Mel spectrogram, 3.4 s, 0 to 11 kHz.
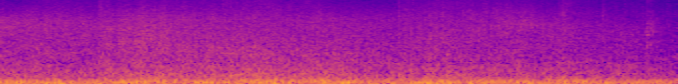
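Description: Bombs dropped by A-4 jets in the strategy game Wargame AirLand Battle detonate in a heavy, rumbling blast that rolls on continuously, deep and loud with a long crackling tail.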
